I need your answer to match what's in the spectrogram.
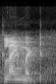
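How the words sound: It is said in an American accent, vowel short.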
